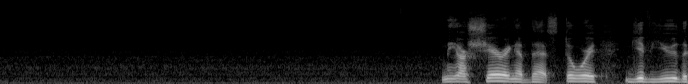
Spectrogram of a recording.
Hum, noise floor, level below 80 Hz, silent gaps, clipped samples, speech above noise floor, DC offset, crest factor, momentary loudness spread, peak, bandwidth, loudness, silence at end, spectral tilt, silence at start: none; -55 dBFS; -58 dBFS; none; under 0.1%; 33 dB; under 0.1%; 20 dB; 9 LU; -6 dBFS; 10 kHz; -23 LUFS; 0 s; -7.5 dB/octave; 4.4 s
